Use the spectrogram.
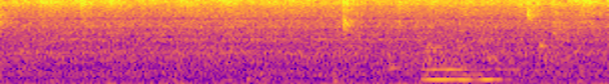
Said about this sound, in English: I'm in the shower right now, and my phone died when I was trying to make this.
